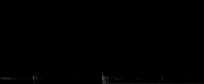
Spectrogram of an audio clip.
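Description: Felt-tip marker writing on a whiteboard, faint: light squeaks of the tip as the letters are drawn, with a couple of soft taps.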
